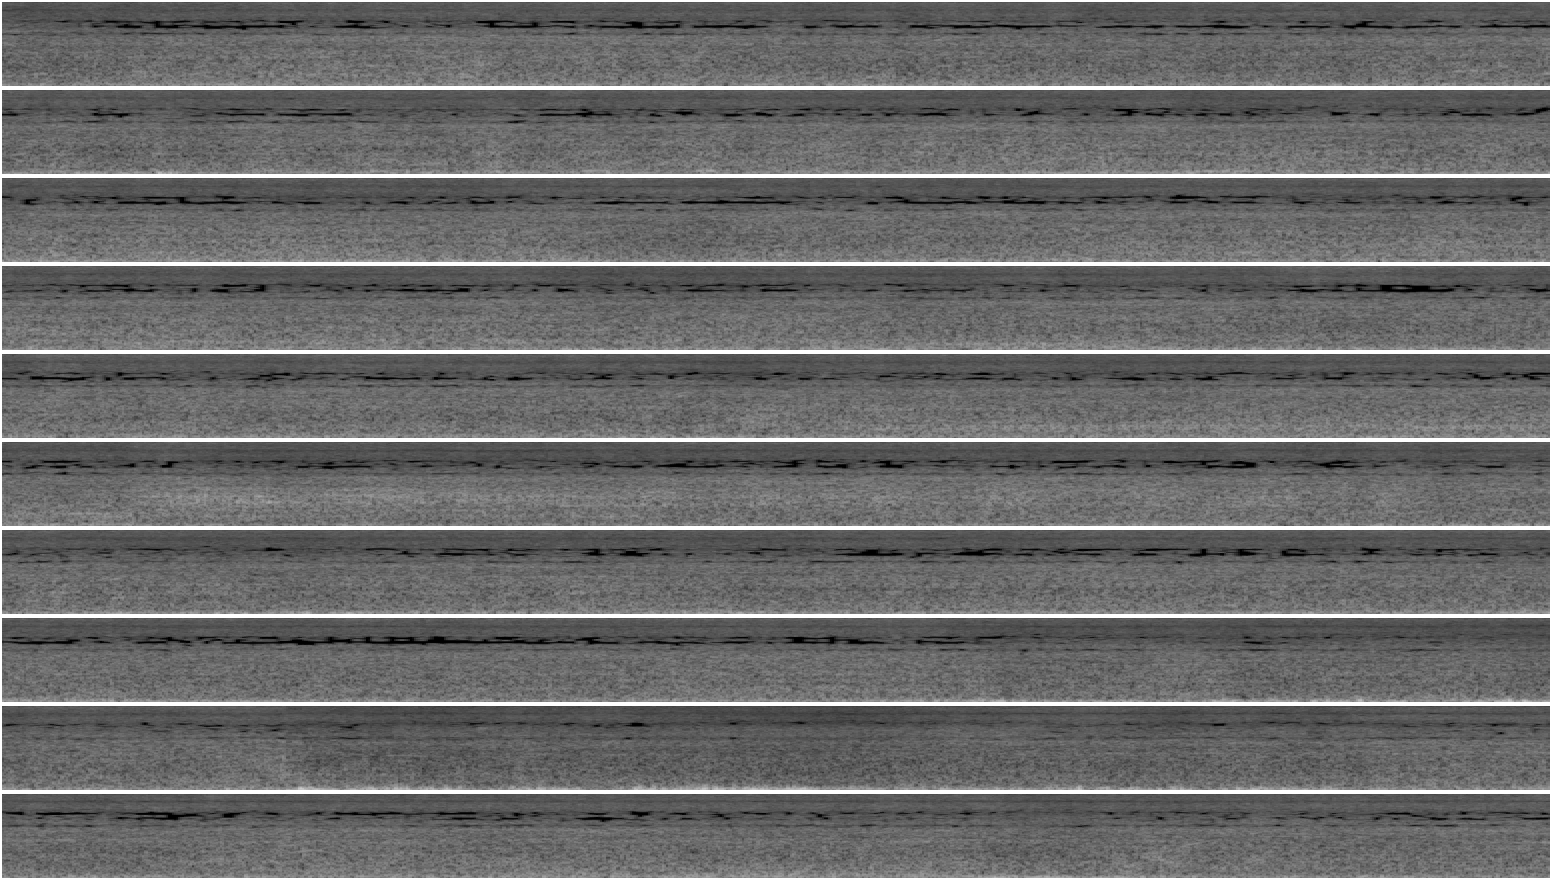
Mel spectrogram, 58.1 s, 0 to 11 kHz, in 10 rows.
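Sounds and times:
steady rushing noise: 0:00.0 - 0:58.0.

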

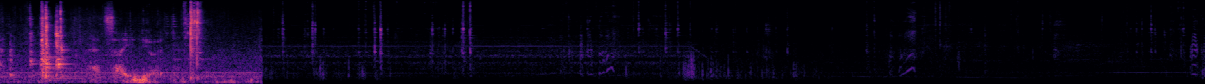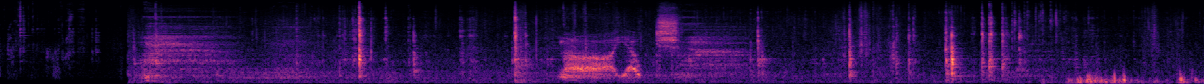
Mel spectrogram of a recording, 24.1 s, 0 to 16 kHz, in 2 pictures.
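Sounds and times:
brake drum scraping: 0:00.0 - 0:02.7, 0:13.4 - 0:24.0.

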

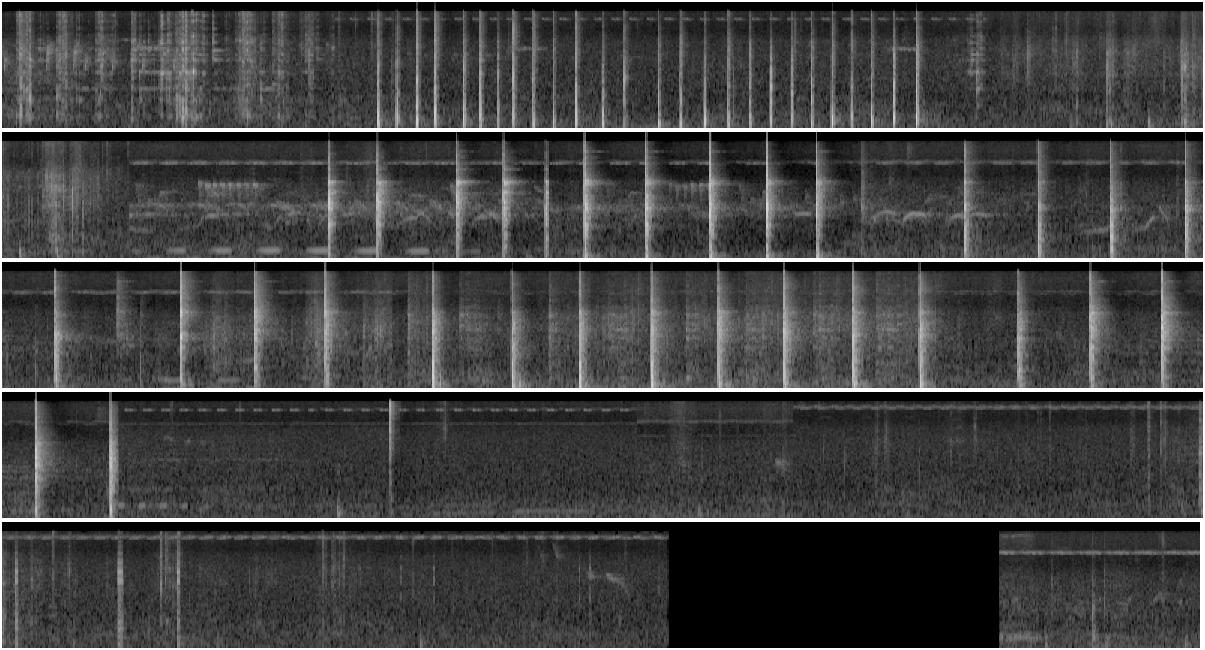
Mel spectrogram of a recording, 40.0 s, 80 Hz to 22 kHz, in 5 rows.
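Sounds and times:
tool chopping wood: 0:02.5 - 0:06.2, 0:10.2 - 0:13.6, 0:17.2 - 0:24.4.

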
